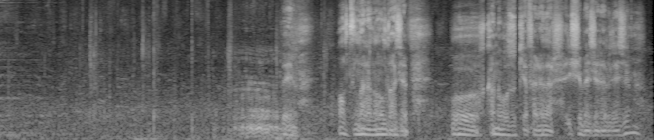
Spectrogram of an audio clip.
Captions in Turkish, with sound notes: (Sokak ortam sesi) (At kişneme sesi) Beyim, altınlara ne oldu acep? Bu kanı bozuk kefereler işi becerebilecek mi?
